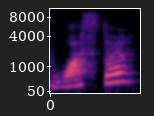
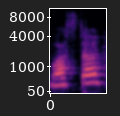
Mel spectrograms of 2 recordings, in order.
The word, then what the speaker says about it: Waspister: So you get Westness combining with Waster, or as it's written Waspister, but pronounced Waster, and Frotet and Ainhallow,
